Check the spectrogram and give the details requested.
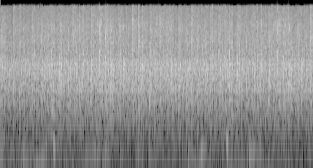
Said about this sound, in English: Thank you, side chicks. Thank you for that. I appreciate the round of applause.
